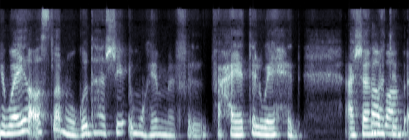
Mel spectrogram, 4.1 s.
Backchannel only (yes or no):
yes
